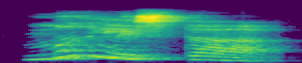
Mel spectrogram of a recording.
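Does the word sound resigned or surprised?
surprised. It is said in a surprised, excited tone. I did not expect this news at all. "Τώρα νιώθω έκπληξη"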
